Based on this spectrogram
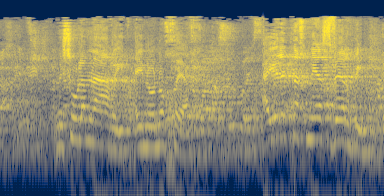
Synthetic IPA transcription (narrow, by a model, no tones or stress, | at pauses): meʃulamnaaʁiejnono̞χe̞aχ | hajele̞d̪naχniasveʁbim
